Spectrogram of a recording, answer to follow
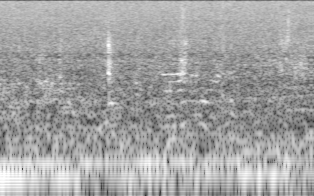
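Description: Faint scattered clicks, twice about a second in and again, over a low steady rumble.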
